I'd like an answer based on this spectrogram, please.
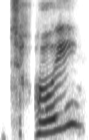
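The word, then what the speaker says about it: τῷ: it's uh that vow so that's the Omega with a circumflex and it's got a Yoda subscript underneath it that's where that e sound at the end is coming from the toy okay yeah and then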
